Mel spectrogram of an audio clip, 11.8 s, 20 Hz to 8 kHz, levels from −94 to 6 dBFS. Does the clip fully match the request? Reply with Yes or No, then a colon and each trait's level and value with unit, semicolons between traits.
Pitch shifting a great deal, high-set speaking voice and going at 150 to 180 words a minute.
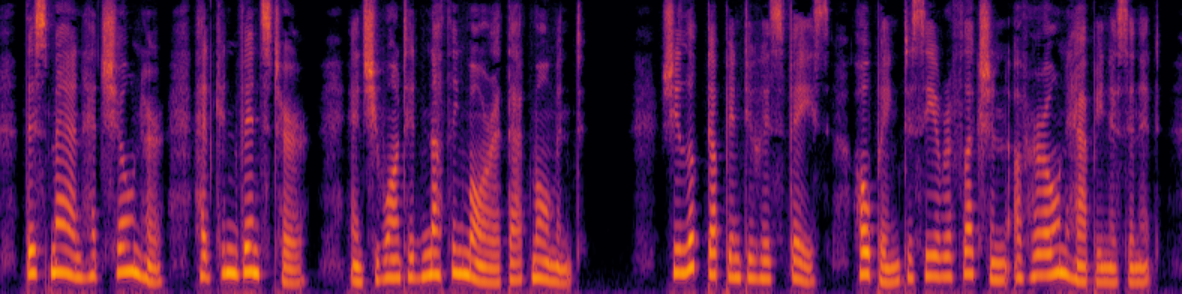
Yes: wide, 6.0 semitones; high, 195 Hz; average, 165 wpm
